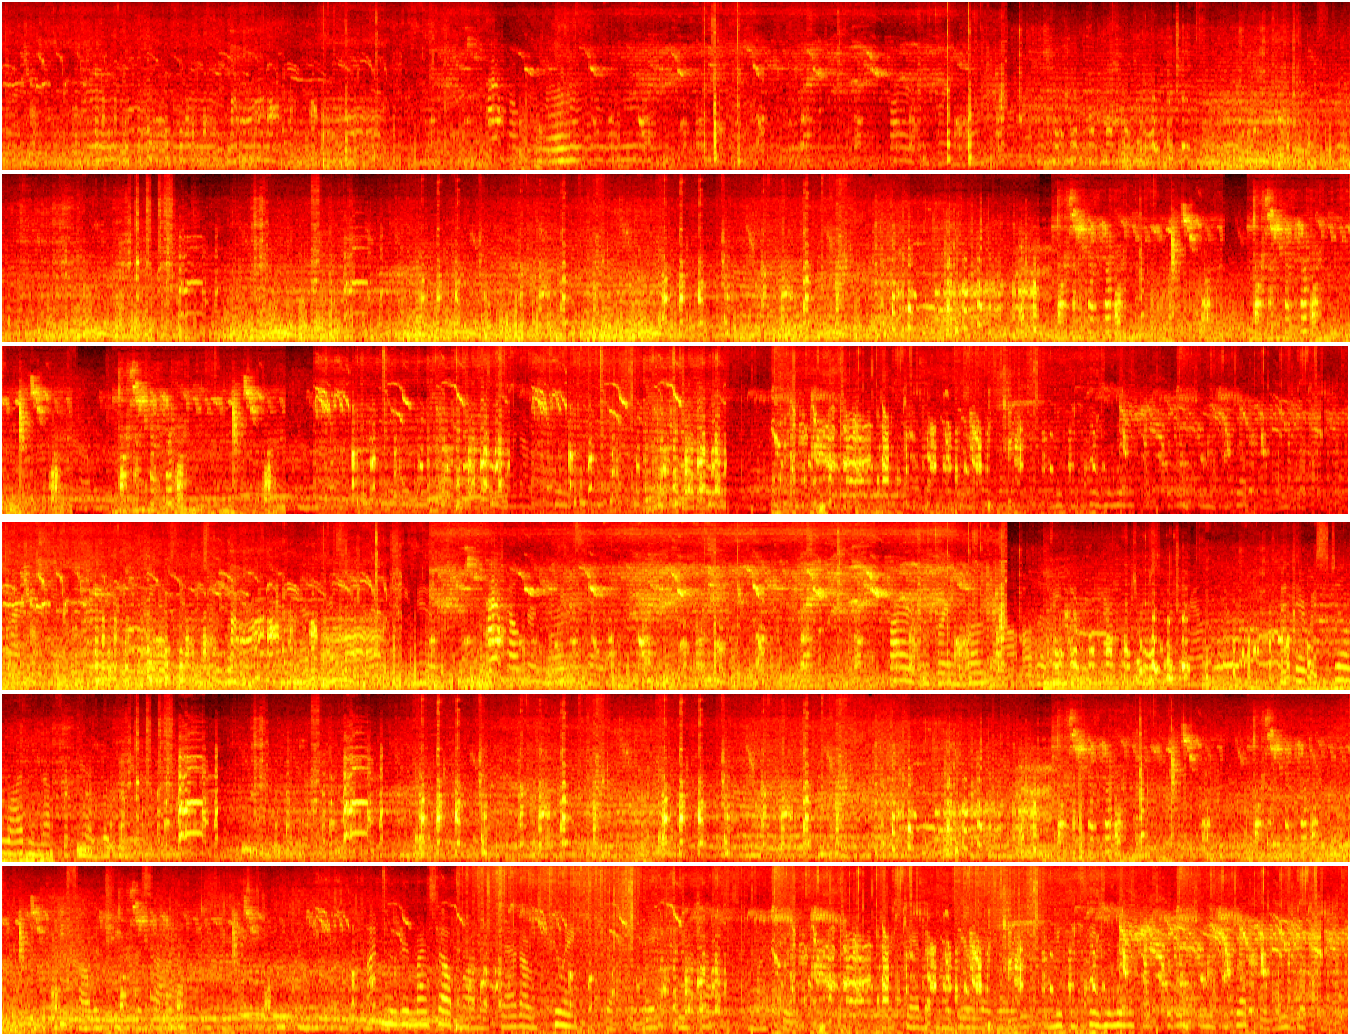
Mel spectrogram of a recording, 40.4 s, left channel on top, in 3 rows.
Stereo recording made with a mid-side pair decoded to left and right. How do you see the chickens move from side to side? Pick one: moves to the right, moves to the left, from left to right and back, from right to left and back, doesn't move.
from right to left and back.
